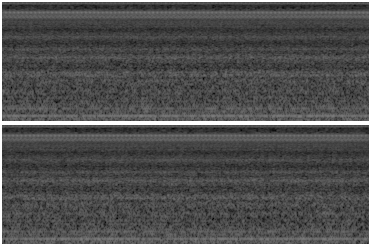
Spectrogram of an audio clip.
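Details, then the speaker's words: Repaired diesel heater with a new foam-wrapped fuel pump, running at normal temperature with the microphone inside: soft steady whirr and faint constant hum, no audible ticking or surging. Runs smoothly and normally. "I'm going to put the um camera inside so that you can then listen to um what it sounds like see if you can hear the diesel heater ticking"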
